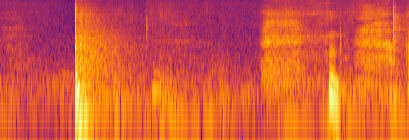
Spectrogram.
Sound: gavel thudding; chuckles

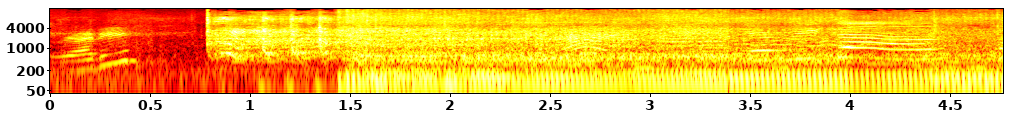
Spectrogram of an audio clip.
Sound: motorcycle rattling

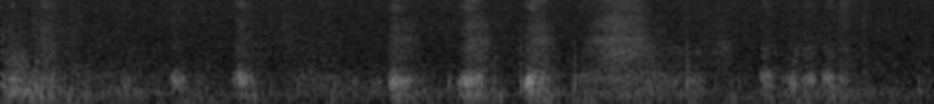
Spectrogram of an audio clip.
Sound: pencil scrapes

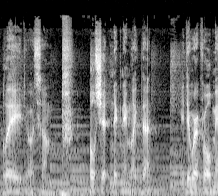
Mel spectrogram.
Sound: scoffs

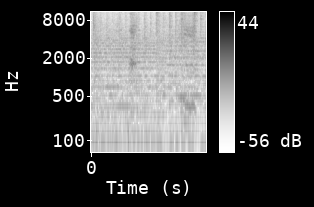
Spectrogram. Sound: Dean gasps; Rowena gasps

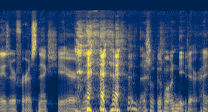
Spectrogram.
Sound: laughs

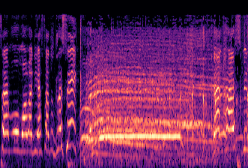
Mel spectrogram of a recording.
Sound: applause; speaking indonesian

